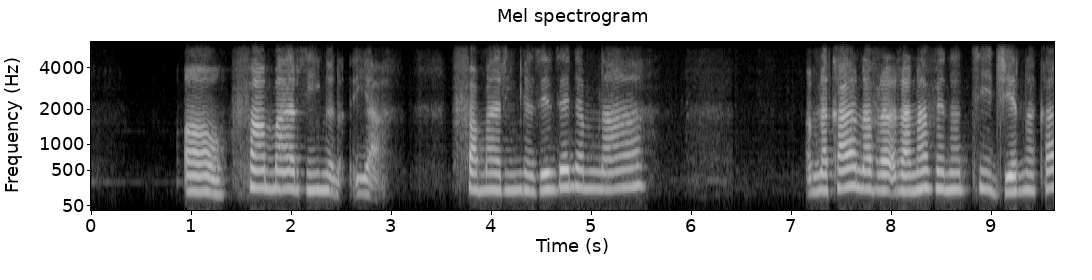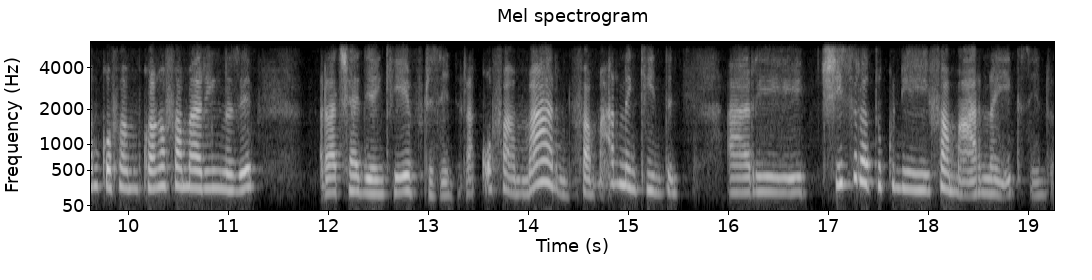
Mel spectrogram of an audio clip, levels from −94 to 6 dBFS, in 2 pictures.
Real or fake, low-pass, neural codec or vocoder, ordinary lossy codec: fake; 5.4 kHz; vocoder, 44.1 kHz, 128 mel bands, Pupu-Vocoder; Opus, 24 kbps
